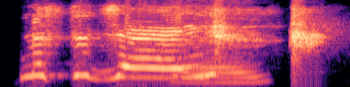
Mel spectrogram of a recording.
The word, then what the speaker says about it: Mr. J: You have to say it like Harley Quinn. Mr. J.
